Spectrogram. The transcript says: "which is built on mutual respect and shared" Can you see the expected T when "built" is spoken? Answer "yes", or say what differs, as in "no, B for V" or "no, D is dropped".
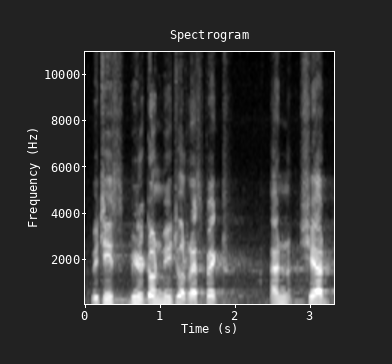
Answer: yes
